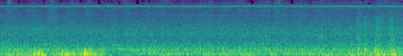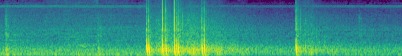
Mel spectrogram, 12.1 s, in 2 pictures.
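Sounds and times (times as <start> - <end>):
fireworks bangs: 5.3 - 11.6.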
